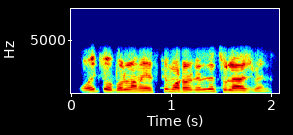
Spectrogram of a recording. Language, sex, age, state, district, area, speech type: Bengali, male, 30-45, West Bengal, Birbhum, urban, conversation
